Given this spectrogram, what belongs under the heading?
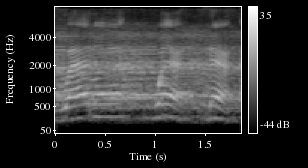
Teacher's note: الواو مفتوحه واللام مفتوحه مد طبيعي حركتين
